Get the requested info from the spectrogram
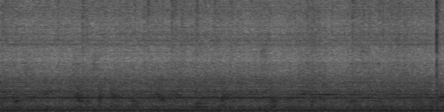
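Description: Steady running noise of a JR Shikoku tilting diesel limited-express train at speed, heard inside the passenger cabin: the diesel engine's drone and the wheels rolling on the rails, with faint clicks from the track.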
